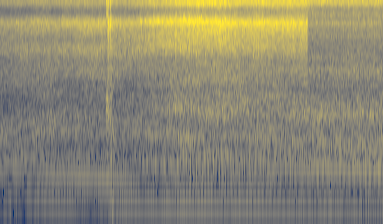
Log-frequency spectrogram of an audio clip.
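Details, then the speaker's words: Jeep Comanche truck starting after pinched wires found behind the bumper were fixed: the engine catches and settles into a steady, even idle with a smooth low drone and no knocks or misses, running normally. "he's a runner so we're going to go through tune her up give her a new life"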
